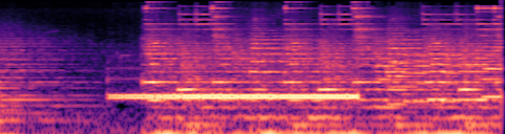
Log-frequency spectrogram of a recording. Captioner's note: dial tone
